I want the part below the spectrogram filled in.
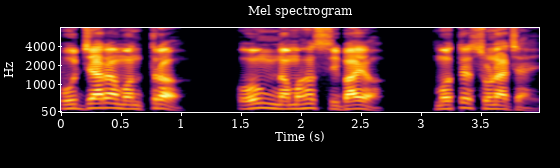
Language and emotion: Odia, neutral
